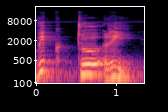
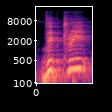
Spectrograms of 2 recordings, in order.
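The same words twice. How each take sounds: First: विक्टोरी slowly split as "vic-to-ree"; syllable by syllable. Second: Said in the usual way. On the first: Shown as a demonstration. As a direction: sound out विक्टोरी in three separate syllables. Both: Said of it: "तीन syllable है बच्चों".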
